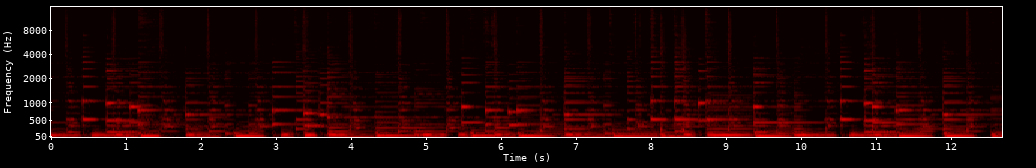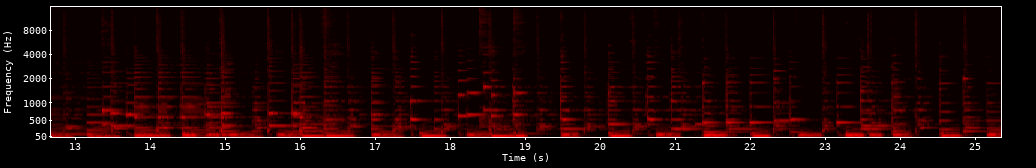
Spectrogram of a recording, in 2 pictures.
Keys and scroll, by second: 14.1 super+s, 14.5 space, 19.8 space, 20.1 super+s, 20.5 z.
